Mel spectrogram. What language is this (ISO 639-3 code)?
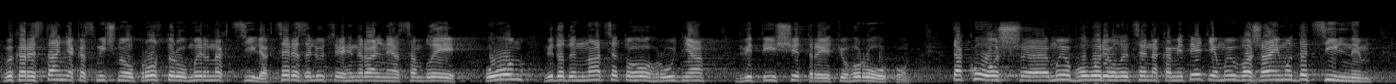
ukr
